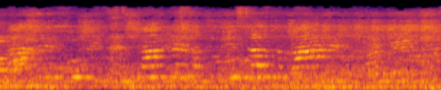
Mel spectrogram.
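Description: Young children's voices chattering and calling out over music playing underneath.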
